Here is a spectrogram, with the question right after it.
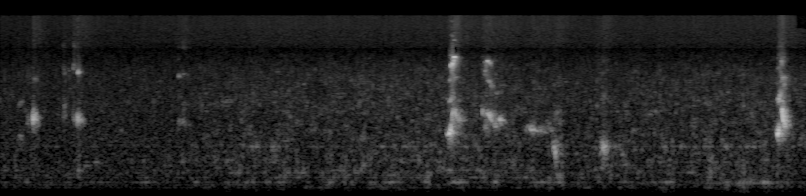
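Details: Seven-week-old Cavalier King Charles Spaniel puppies, eight together in an indoor pen, wrestling and playing: scattered short, high squeaky yips and squeals, a few isolated ones early, then a tight cluster later, over a faint steady hum.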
